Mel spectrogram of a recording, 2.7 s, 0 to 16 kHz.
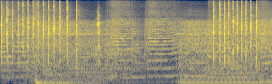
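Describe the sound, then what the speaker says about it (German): Torque wrench ratcheting while tightening the clutch on a Sachs 50/2 moped engine, with a locking tool fitted; close, crisp clicks in two short runs separated by a brief pause. "ziehe auch da wieder mit Drehmoment an"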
